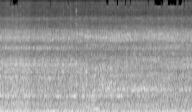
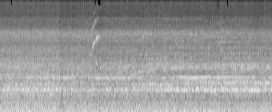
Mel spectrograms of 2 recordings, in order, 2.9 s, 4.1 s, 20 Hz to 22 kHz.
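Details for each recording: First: Suzuki Every Wagon (DA64W) kei van with strong engine vibration, worse with the AC on, and a noisy tensioner bearing: a rough, uneven low thumping idle; misfire. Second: Suzuki Every Wagon (DA64W) after refitting the ignition coils and spark plugs (anti-seize on the threads), restarted to check for misfire: an even hum with a constant light whine, no skips; clean normal idle.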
